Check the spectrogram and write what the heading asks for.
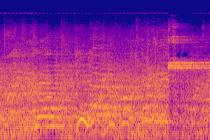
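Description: Basketball game noise in a large echoing gym: a ball bouncing on the court and sneakers squeaking in a quick run of short rising and falling squeals about halfway through. A steady high tone starts near the end.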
